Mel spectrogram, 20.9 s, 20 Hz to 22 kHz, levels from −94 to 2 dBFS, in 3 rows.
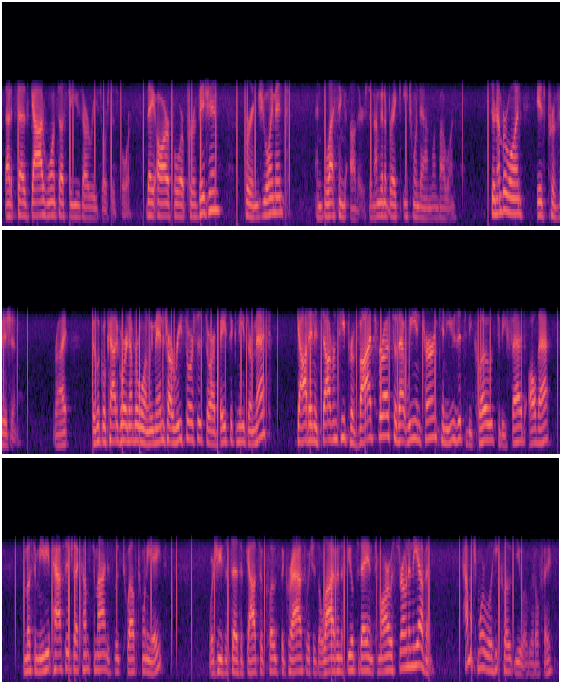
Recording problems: high frequencies cut off; severe; nothing above 4.5 kHz
wrong speed and pitch; too fast and too high; 1.7 times normal speed
crackle, like an old record; loud; 10 dB below the speech
hiss; faint; throughout; 30 dB below the speech

